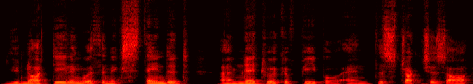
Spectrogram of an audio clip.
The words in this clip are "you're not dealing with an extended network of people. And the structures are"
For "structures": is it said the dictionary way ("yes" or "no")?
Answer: yes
